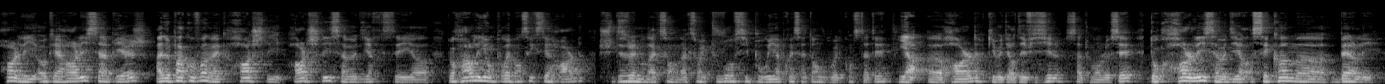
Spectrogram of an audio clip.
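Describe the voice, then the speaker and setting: A man vlogging in casual chat who gets excitable, swears freely and thinks aloud as he goes. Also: medium pitch, fast, few pauses. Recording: roomy echo.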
